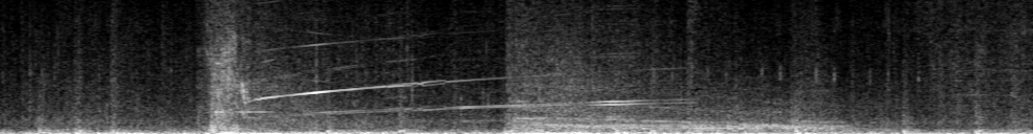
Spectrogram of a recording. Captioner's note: exploding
